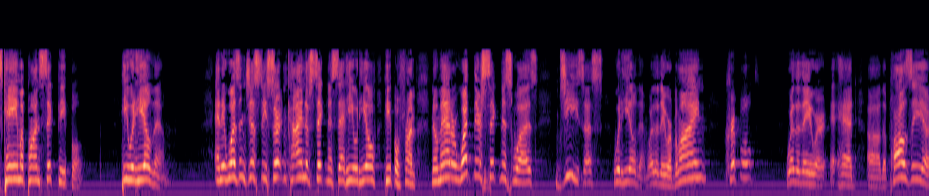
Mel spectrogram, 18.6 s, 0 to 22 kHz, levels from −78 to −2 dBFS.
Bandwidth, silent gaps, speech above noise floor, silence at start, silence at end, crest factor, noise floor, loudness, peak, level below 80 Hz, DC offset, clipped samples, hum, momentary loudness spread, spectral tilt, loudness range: 8.8 kHz; none; 32 dB; 0 s; 0 s; 20 dB; -56 dBFS; -24 LUFS; -4 dBFS; -58 dBFS; under 0.1%; under 0.1%; none; 14 LU; -2 dB/octave; 6 LU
